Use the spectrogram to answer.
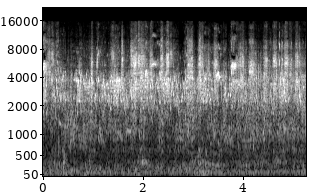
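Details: Group of pet budgies warbling steadily, a thick mix of squeaky notes, short whistles and scratchy chatter that keeps a constant level.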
